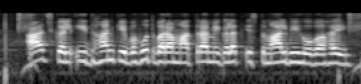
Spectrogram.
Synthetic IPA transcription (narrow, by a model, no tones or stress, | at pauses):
aːd͡ʒkəlʔid̪ʱaːnkebəɦʊt̪bəɾamaːt̪ɾamẽɡələt̪ɪst̪eːmaːlbʱiɦoːbəɦəɪ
